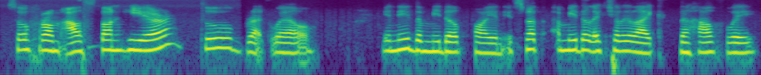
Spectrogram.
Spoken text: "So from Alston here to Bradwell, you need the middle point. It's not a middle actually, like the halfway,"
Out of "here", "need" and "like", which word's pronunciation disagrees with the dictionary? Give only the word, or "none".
none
